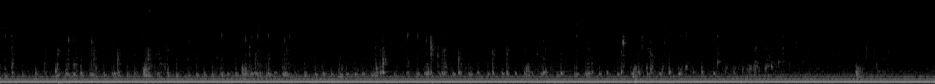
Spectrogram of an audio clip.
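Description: Water gurgles and glugs in a plastic bottle.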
